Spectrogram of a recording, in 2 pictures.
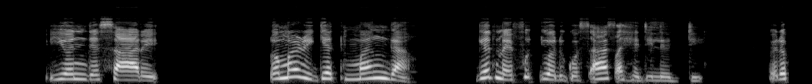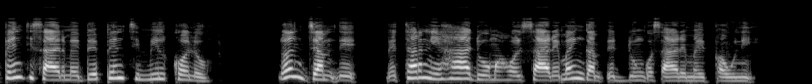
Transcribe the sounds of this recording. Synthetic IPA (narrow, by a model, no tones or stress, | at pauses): jɔnːdɛsaːɾɛ | ɗɔmaɾiɡɛtmaŋɡa | ɡɛtmajfuɗːiwoɗiɡɔsasaɦediledːi | ɓɛɗɔpentisaːɾɛmajbɛpentimilkɔlɔ | ɗɔnd͡ʒamɗɛ | ɓɛtaɾniɦadɔmaɦɔlsaɾɛmajŋɡamɓɛdːuŋɡɔsaːɾɛmajpawni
